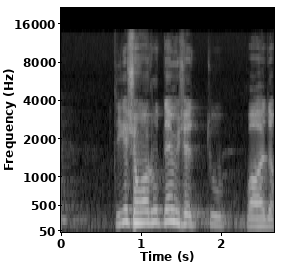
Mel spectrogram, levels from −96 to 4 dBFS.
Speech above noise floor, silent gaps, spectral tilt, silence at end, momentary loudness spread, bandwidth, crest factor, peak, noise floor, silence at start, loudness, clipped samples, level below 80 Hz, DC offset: 33 dB; none; -4.5 dB/octave; 0 s; 16 LU; 14 kHz; 20 dB; -8 dBFS; -60 dBFS; 0 s; -27 LUFS; under 0.1%; -68 dBFS; under 0.1%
